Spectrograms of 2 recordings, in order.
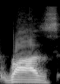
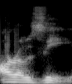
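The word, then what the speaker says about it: Ra's: Um, but yes, I have been told by Arabic speakers that Raz is still, which it's not ro, it's ra apostrophe s.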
